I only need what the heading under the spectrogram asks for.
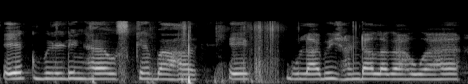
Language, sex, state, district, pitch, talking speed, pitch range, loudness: Hindi, female, Jharkhand, Palamu, 255 Hz, 140 wpm, 245-265 Hz, -22 LUFS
